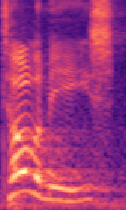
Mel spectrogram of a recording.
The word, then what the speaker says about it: Ptolemies: north of israel and the uh the the ptolemies is how you say it settled in the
